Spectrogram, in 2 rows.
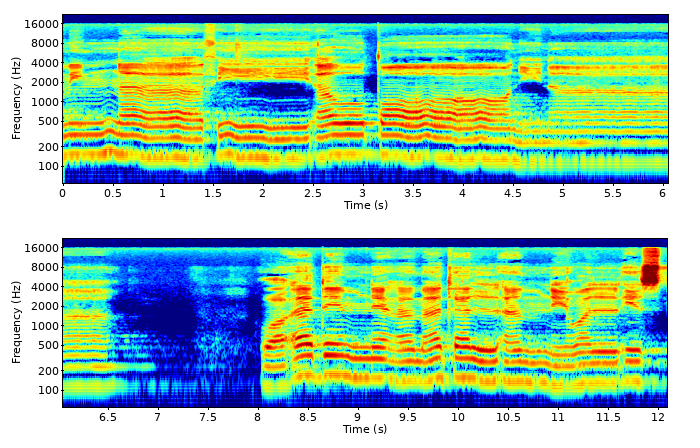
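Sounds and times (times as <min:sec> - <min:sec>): man chanting melodically: 0:08.1 - 0:12.0.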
